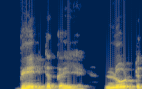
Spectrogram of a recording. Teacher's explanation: આ અનુસ્વાર ધીમો બોલાય છે એટલે એને મંદ કહેવાય છે અને એની ઈ કે ઉ દીર્ઘ એટલે કે મોટા હોય છે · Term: મંદ અનુસ્વાર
